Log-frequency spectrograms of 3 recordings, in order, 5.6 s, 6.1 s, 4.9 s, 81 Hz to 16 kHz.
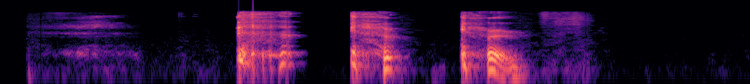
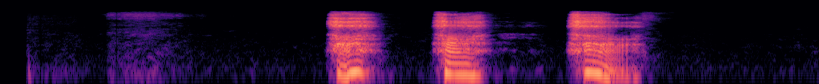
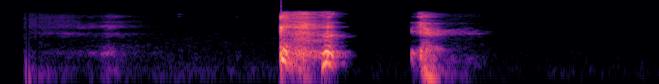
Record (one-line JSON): {"three_cough_length": "5.6 s", "three_cough_amplitude": 32767, "three_cough_signal_mean_std_ratio": 0.29, "exhalation_length": "6.1 s", "exhalation_amplitude": 30337, "exhalation_signal_mean_std_ratio": 0.34, "cough_length": "4.9 s", "cough_amplitude": 32768, "cough_signal_mean_std_ratio": 0.24, "survey_phase": "beta (2021-08-13 to 2022-03-07)", "age": "45-64", "gender": "Female", "wearing_mask": "No", "symptom_cough_any": true, "symptom_new_continuous_cough": true, "symptom_runny_or_blocked_nose": true, "symptom_shortness_of_breath": true, "symptom_sore_throat": true, "symptom_fatigue": true, "symptom_headache": true, "symptom_change_to_sense_of_smell_or_taste": true, "symptom_onset": "3 days", "smoker_status": "Never smoked", "respiratory_condition_asthma": false, "respiratory_condition_other": false, "recruitment_source": "Test and Trace", "submission_delay": "2 days", "covid_test_result": "Positive", "covid_test_method": "RT-qPCR", "covid_ct_value": 15.3, "covid_ct_gene": "ORF1ab gene"}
